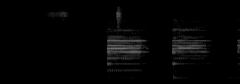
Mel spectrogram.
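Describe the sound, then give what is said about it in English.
An alarm used as a five-minute timer signal during a discussion: harsh, buzzy electronic bursts repeating with short gaps, the first one thinner and higher than the loud, rich-toned blasts that follow. “When the alarm goes, which will sound something like this, and hopefully you can hear this at your end.”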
